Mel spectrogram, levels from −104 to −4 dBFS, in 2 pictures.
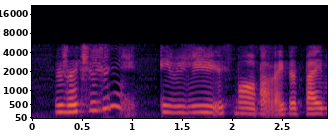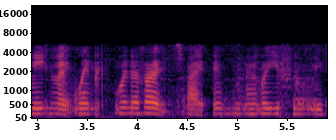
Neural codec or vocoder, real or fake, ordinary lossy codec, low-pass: codec, 44.1 kHz, 1.7 kbps, Pupu-Codec; fake; none; 5.4 kHz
